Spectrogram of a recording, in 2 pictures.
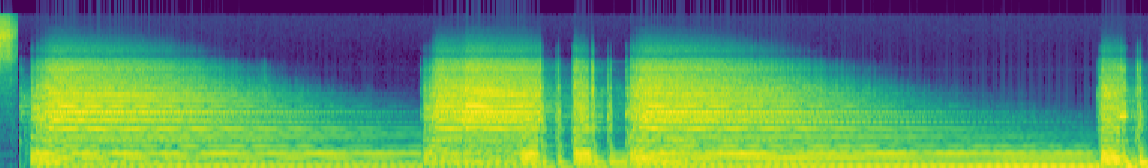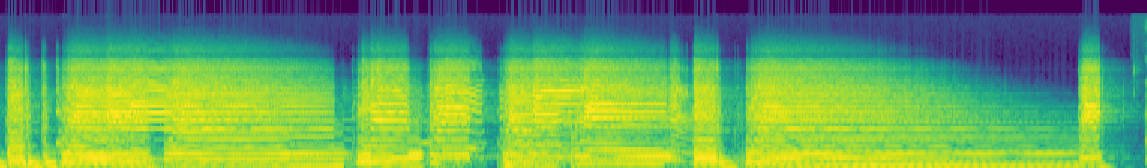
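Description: Electric guitar played through a Kardian Serotonin Origin S.T., a Tube Screamer-type overdrive pedal, with the drive at about noon while the bass knob is adjusted. Strummed chords are left to ring and fade for several seconds each, then from about halfway on come busier chords and single-note phrases with brief gaps.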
